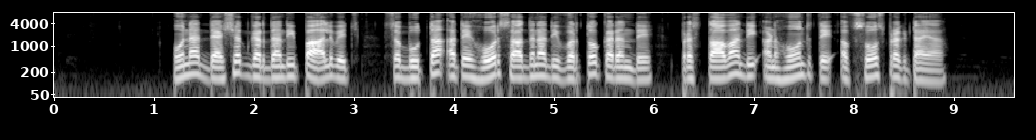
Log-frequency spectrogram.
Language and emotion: Punjabi, neutral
